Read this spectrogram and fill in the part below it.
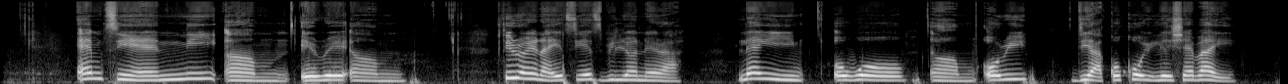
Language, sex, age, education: Yoruba, female, 15-29, tertiary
